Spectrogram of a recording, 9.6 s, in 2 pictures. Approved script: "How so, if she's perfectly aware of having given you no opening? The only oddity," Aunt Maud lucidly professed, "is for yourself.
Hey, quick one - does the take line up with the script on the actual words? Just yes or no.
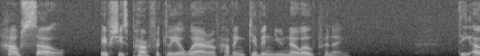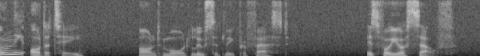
yes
